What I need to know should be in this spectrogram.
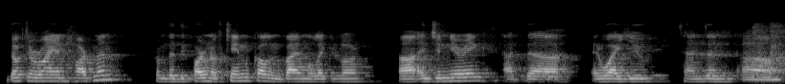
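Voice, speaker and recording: A man with a Greek accent hosts a seminar and introduces the guest speaker, halting with many fillers. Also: on the high side. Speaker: seminar host. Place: lecture room. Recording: echoey room, dull lo-fi sound.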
